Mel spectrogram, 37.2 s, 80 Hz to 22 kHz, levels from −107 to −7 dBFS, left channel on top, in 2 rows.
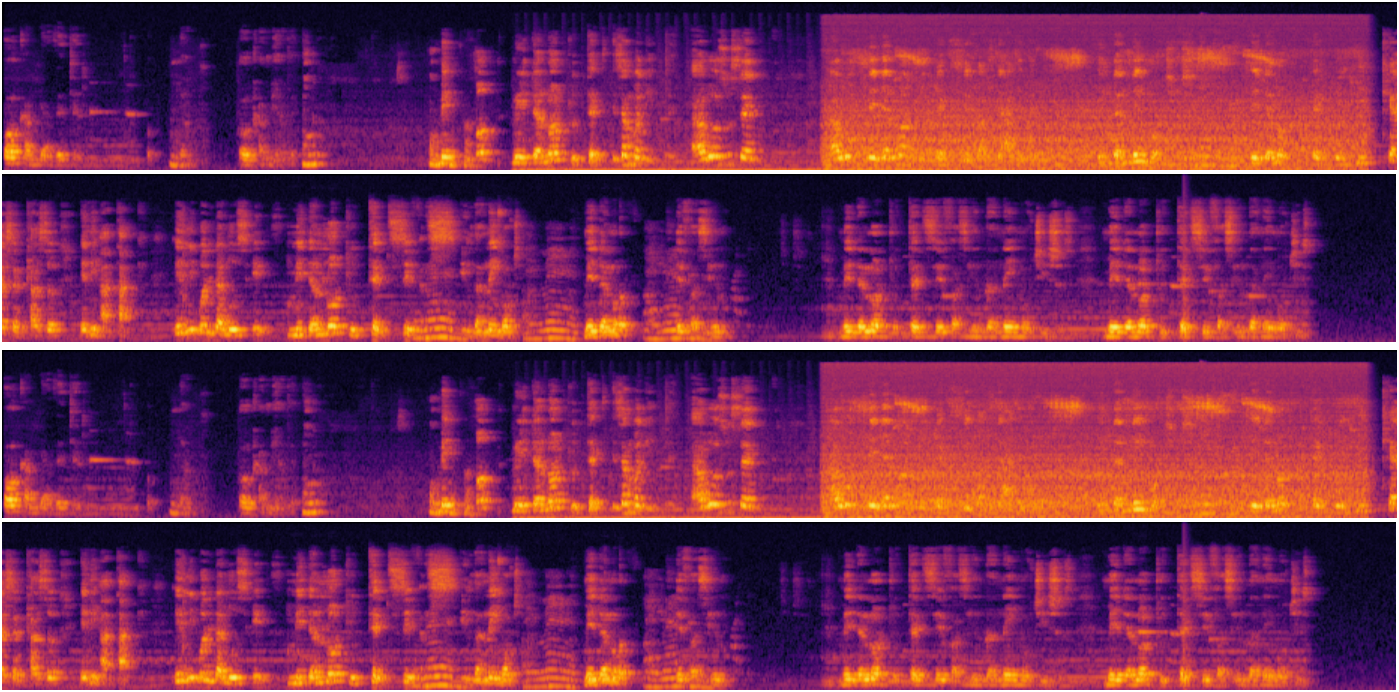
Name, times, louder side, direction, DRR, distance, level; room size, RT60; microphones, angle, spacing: voice 1, 0.0-1.8 2.4-2.5 3.1-3.8 5.8-5.9 6.3-6.4 6.8-10.6 11.0-13.8 14.6-15.8 16.6-17.2 17.5-22.1 22.4-25.4 26.3-27.0 27.6-28.2 29.6-36.0, left 1 dB, 5° right, -4 dB, 0.9 m, -27 dB
voice 2, 2.2-2.7 4.0-6.3, left 2 dB, 70° left, 1 dB, 0.6 m, -37 dB
sound 1, 6.8-12.7, left 1 dB, 55° left, 1.2 m, -36 dB
sound 2, 10.9-18.2, right 2 dB, 85° right, 0.7 m, -31 dB
voice 3, 15.7-16.7 24.0-24.9 25.5-26.3 27.1-28.4, left 1 dB, 30° right, -1 dB, 0.5 m, -36 dB
2.6 x 2.3 x 2.4 m, 0.37 s
head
